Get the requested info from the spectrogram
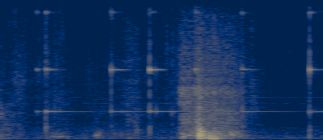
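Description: A small stemmed glass clinking about four times, each a light chink with a brief high ring. A short vocal sound comes about halfway through.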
